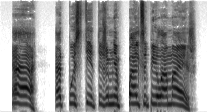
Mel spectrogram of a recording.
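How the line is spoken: Yelled in pain. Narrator (Russian): заорал он

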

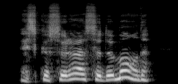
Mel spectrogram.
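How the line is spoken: Mother's rapturous exclamation. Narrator (French): s'écria la mère avec transport

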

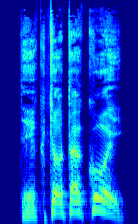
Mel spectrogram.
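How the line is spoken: Rude question. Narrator (Russian): грубо спросил он

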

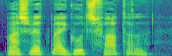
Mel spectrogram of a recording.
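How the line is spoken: Slurred speech. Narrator (German): lallte sie noch

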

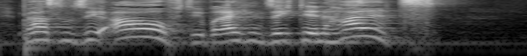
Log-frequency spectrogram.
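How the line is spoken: Calling out warning. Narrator (German): Ich rief ihm zu

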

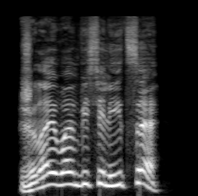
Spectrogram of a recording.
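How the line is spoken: Shouted with bitter irony. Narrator (Russian): крикнул ему вслед Бонасье со злой иронией в голосе

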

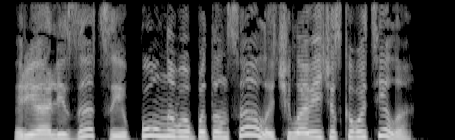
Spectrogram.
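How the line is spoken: Calm. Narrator (Russian): спокойно ответила я

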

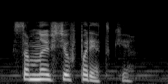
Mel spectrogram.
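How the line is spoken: Cold. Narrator (Russian): холодно ответила она

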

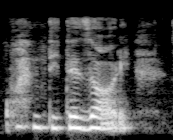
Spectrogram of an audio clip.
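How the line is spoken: Satisfied sigh. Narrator (Italian): sospirava con aria molto soddisfatta

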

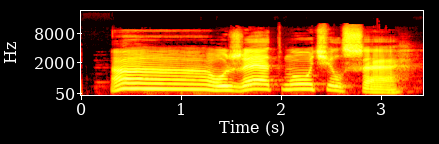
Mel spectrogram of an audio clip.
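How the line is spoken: Sighing soldier. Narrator (Russian): вздохнул бравый солдат Швейк

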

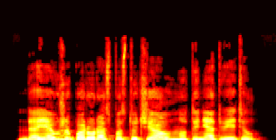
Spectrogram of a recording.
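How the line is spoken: Friend's snort. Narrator (Russian): хмыкнул друг

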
